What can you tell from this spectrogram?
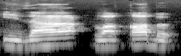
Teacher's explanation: On the Ba we make Qalqala, and that is strong Qalqala.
